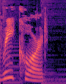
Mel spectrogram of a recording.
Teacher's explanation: a noun like a musical recording but when pronounced as record with the stress on the second syllable it refers to the verb meaning to capture sounds or images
